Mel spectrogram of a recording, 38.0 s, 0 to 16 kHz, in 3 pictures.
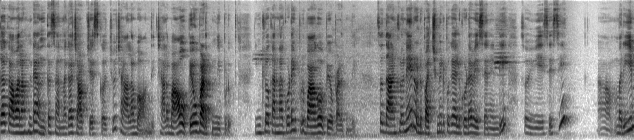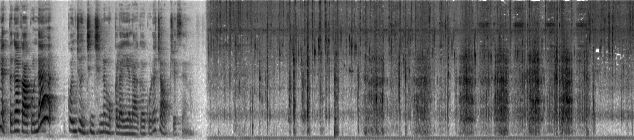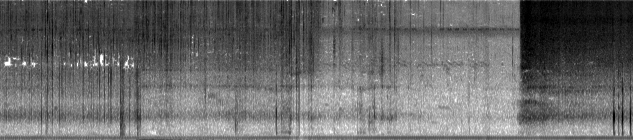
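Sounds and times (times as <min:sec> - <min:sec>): food sizzling in hot oil: 0:16.8 - 0:34.9, 0:35.7 - 0:38.0
wooden spatula stirring: 0:16.9 - 0:28.8, 0:32.4 - 0:33.3, 0:37.6 - 0:38.0
hand-pull chopper whirring: 0:18.5 - 0:25.0.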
